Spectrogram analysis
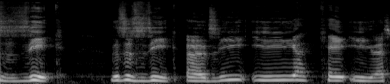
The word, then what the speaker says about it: Zeke: context this is zeke this is zeke uh z-e-k-e that's how you say his name zeke um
